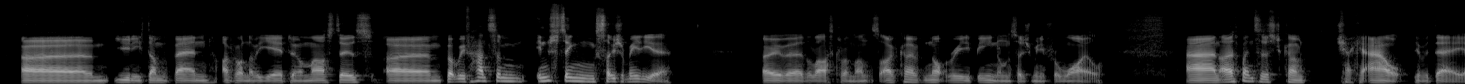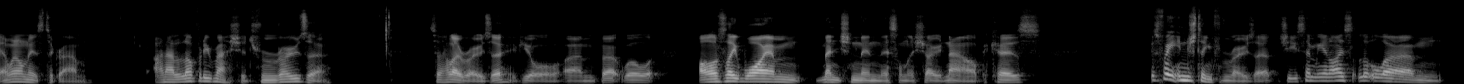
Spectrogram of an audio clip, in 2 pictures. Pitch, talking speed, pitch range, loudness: 100 Hz, 195 wpm, 90-135 Hz, -32 LUFS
